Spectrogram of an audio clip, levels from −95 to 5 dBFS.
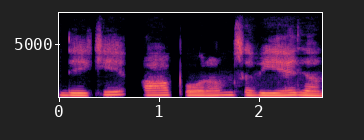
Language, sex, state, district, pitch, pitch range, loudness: Hindi, female, Uttar Pradesh, Budaun, 215 Hz, 210-225 Hz, -26 LUFS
